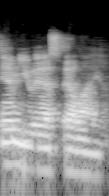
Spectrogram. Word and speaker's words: Muslim: Arabic or the way most people this they pronounce it Muslim it's mus LM so Muslim and so that's that's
